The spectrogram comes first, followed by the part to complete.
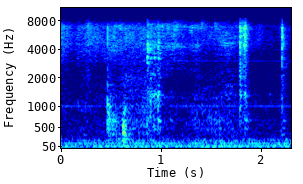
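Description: A few faint, sharp clicks and taps over a steady low electrical hum.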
